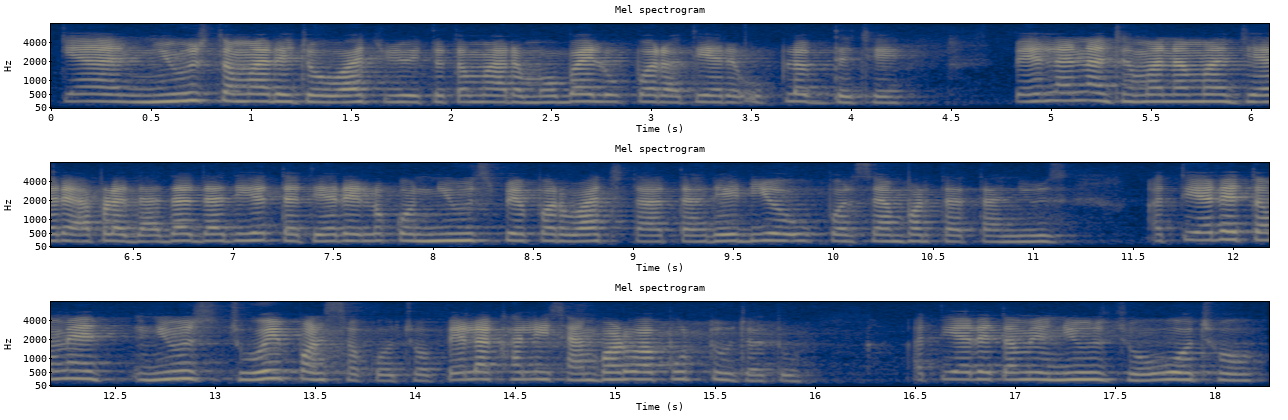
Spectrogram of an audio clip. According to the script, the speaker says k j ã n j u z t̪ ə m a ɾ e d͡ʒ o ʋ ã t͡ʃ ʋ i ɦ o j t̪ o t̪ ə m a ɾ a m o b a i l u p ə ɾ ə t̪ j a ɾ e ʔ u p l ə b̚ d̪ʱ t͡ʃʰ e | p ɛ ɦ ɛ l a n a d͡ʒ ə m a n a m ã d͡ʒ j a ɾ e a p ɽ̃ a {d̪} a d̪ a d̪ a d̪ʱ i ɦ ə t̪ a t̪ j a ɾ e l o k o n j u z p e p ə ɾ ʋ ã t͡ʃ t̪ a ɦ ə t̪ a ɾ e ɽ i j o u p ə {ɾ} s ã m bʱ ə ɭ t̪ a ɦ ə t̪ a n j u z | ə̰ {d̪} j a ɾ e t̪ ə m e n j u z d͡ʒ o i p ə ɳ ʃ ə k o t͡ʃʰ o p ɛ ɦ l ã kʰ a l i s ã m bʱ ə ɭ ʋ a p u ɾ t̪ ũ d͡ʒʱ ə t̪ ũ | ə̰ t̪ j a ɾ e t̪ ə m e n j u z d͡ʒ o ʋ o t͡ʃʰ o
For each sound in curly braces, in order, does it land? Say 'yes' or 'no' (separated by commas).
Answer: yes, yes, no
